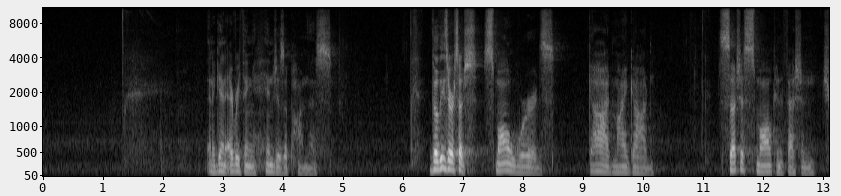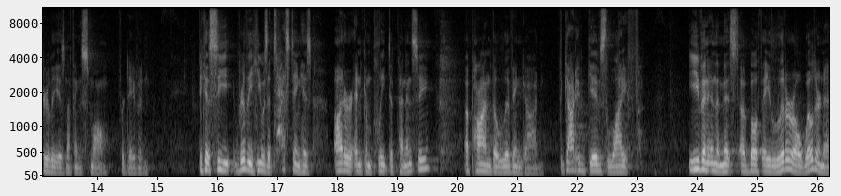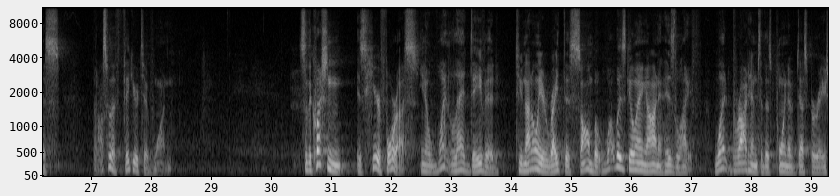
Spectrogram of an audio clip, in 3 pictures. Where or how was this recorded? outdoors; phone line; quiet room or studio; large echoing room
large echoing room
